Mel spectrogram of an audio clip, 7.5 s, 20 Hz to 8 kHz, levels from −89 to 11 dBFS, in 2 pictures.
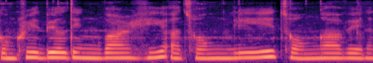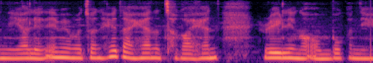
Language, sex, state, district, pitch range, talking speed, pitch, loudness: Mizo, female, Mizoram, Aizawl, 185-200 Hz, 235 wpm, 190 Hz, -17 LUFS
